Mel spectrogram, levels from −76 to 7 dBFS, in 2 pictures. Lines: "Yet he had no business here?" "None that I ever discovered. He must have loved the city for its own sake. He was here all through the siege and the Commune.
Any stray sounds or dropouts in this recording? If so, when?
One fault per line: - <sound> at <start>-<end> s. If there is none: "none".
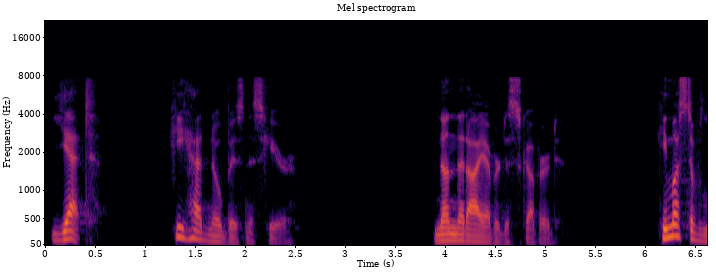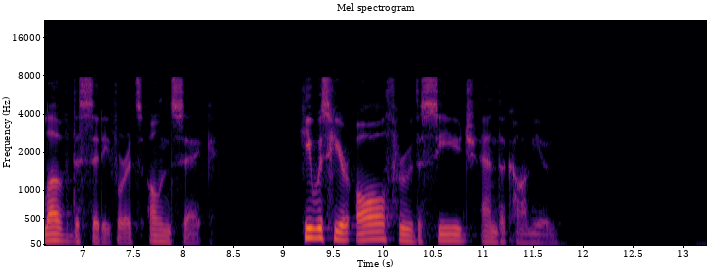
none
